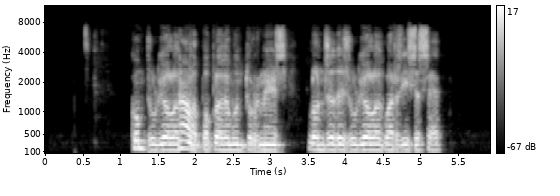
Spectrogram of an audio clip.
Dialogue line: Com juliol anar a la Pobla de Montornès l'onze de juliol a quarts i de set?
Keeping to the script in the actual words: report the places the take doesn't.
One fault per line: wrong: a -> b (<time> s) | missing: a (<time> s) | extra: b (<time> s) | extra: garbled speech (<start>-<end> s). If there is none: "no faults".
no faults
